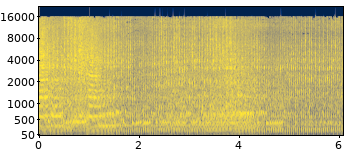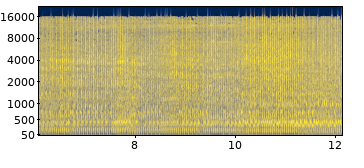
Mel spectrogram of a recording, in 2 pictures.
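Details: Harbor Freight 212cc engine with stage 1 mod (bugle-tip exhaust, jet kit in the stock carburetor, breather air cleaner): catches and runs with a steady, crisp exhaust beat after a brief rev; even and strong, runs as it should.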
